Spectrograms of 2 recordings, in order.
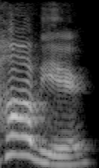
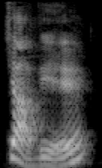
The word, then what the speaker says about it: Javier: Not Javier, but Javier. Yes, sir. Yes, sir. That's the correct way to say it.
